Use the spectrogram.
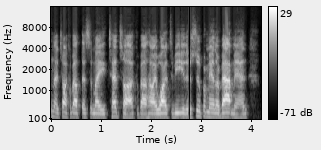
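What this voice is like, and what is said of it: Slight New York accent, fast talking. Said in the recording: “I grew up in New York. You can probably tell I have a little bit of an accent and I talk really fast”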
